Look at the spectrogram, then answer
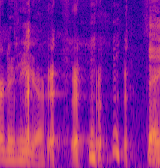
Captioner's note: both laugh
